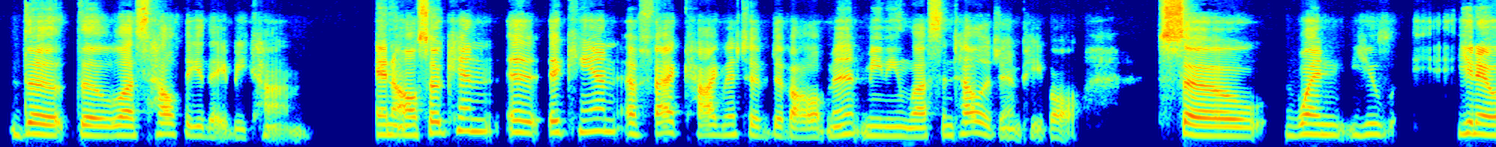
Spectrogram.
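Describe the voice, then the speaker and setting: Host, middle-aged woman, gravelly low edge to the voice, dry close sound, musing and digressive. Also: darkish tone, dry recording. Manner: thoughtful and rambling, many restarts. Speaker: podcast host interviewing a guest. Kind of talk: casual conversational interview.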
